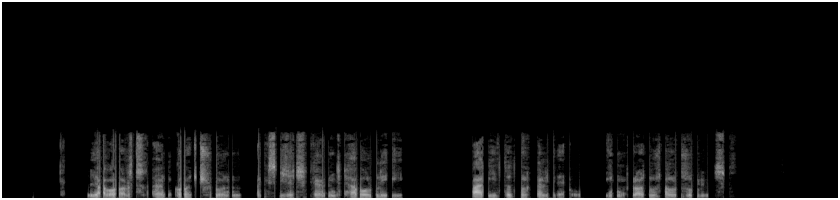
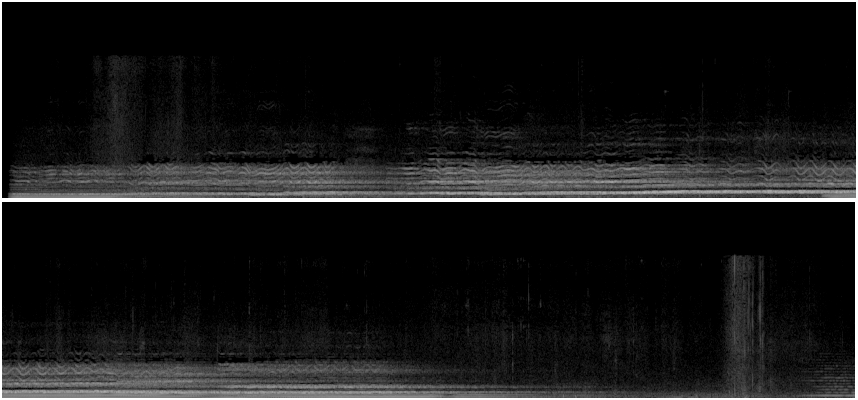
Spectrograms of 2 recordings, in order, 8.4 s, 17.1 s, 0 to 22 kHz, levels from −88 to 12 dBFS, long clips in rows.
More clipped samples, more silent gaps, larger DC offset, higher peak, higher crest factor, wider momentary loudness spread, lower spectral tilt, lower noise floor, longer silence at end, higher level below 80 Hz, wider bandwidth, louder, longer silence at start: neither; first, 0.64-0.85 s, 2.40-2.54 s, 4.01-4.69 s, 5.14-5.18 s, 5.88-6.03 s vs none; neither; first, -2 dBFS vs -12 dBFS; first, 28 dB vs 18 dB; about the same, 16 LU vs 14 LU; second, -4 dB/octave vs -5.5 dB/octave; first, under -90 dBFS vs -57 dBFS; first, 1.15 s vs 0 s; first, -60 dBFS vs -78 dBFS; second, 7.8 kHz vs 16 kHz; about the same, -29 LUFS vs -29 LUFS; first, 0.55 s vs 0.05 s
